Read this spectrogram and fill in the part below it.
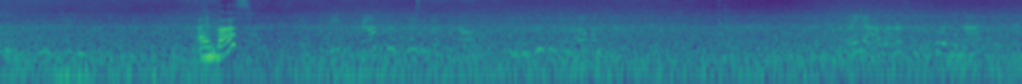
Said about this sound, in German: Wieso rauscht das hier eigentlich? Das, das ist doch schon längst weg. Ah. Es rauscht halt. Meeresrauschen. Ah, das hört sich anders an. Wasser, Ende des Meeresrauschens.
